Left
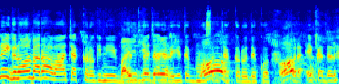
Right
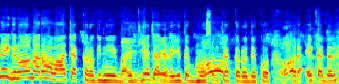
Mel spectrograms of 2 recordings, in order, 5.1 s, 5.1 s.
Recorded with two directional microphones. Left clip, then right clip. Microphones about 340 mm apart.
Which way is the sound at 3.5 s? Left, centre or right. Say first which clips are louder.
Right 13 dB; right.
